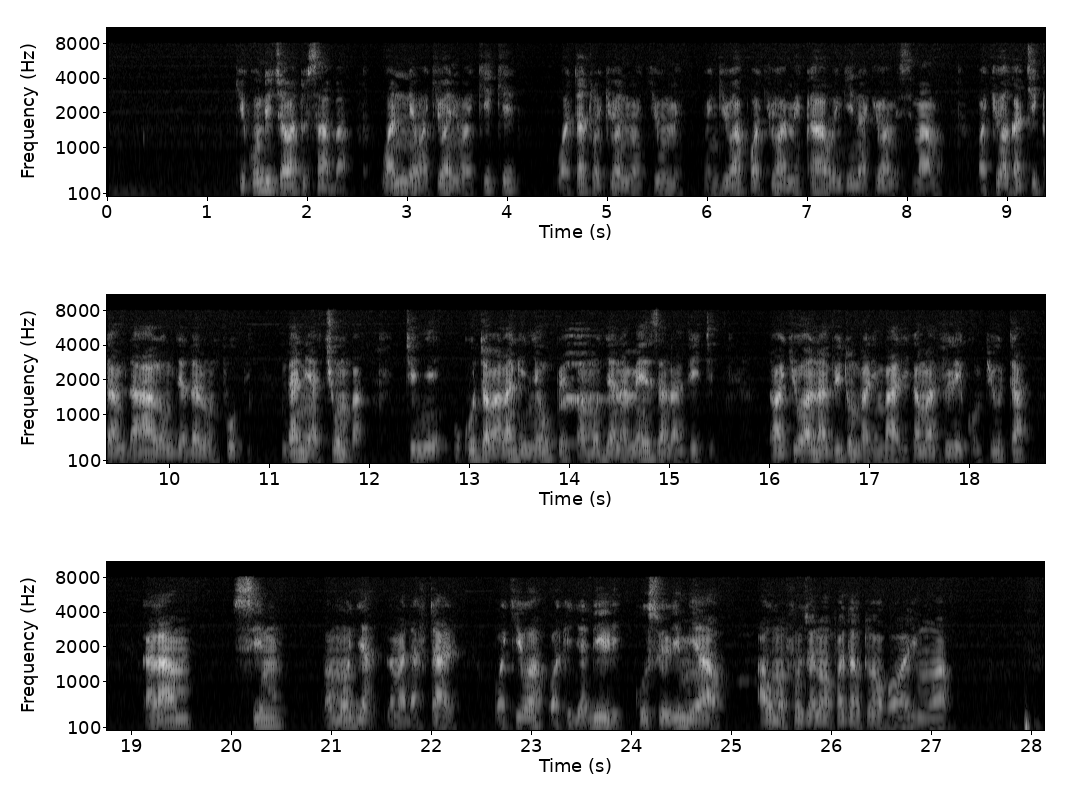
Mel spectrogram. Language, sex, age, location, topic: Swahili, male, 18-24, Dar es Salaam, education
